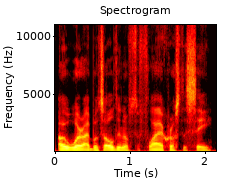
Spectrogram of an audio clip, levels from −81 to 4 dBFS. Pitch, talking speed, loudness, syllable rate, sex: 115 Hz, 305 wpm, -16 LUFS, 6.9 syllables/s, male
